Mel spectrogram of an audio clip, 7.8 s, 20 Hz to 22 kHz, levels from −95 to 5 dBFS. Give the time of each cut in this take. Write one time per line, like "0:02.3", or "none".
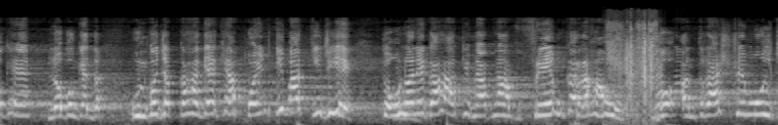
0:06.4

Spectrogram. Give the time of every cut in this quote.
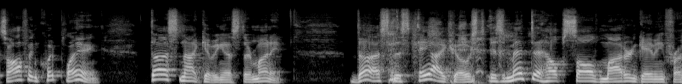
none

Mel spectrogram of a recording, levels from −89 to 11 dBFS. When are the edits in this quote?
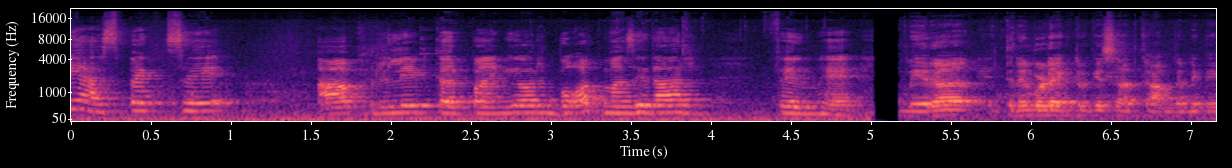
0:05.1

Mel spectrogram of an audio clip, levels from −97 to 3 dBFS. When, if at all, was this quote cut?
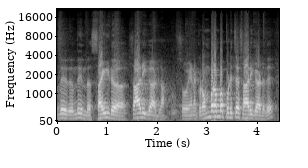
0:01.4

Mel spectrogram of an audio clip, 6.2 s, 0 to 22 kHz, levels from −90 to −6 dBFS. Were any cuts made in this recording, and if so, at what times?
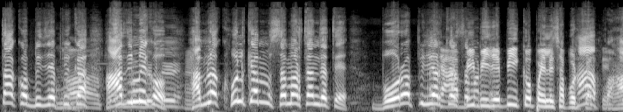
none

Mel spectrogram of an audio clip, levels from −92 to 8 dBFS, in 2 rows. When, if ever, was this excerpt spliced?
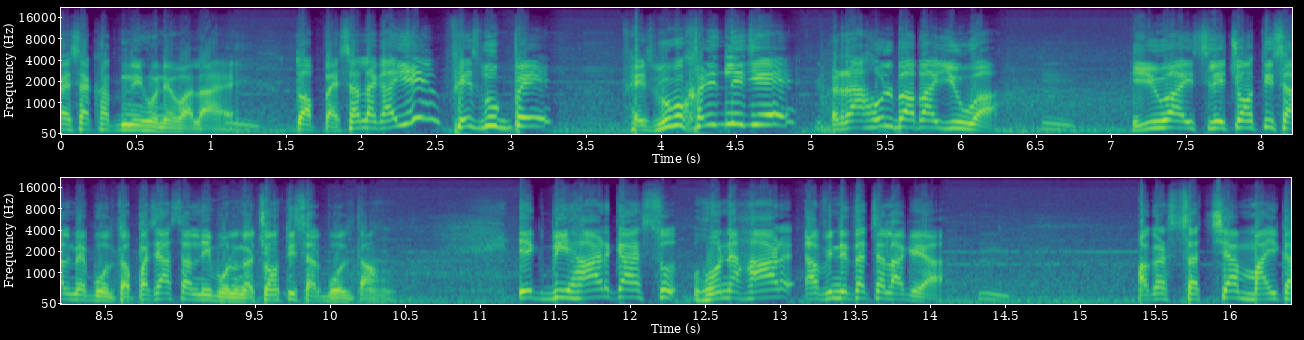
0:05.0

